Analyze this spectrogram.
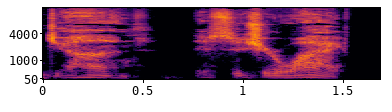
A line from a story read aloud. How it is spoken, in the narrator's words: whispering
